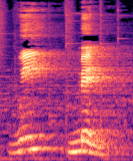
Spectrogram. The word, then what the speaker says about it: women: to be pronounced the same way the correct pronunciation here is we mean we men okay another word on the list is cough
